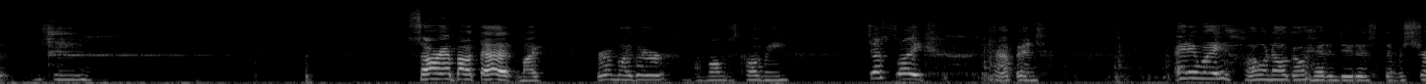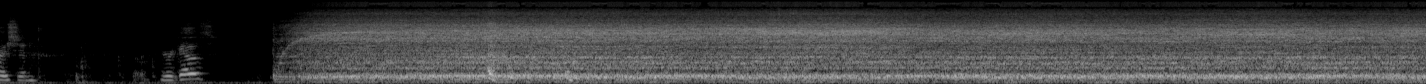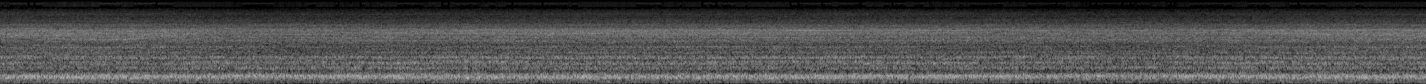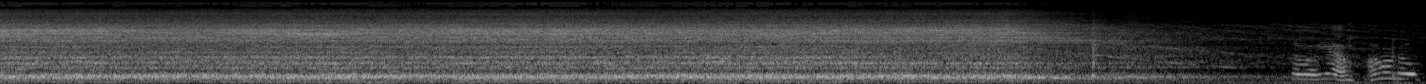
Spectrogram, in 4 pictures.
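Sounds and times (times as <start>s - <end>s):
carpet cleaner motor whine: 17.0s - 57.0s.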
